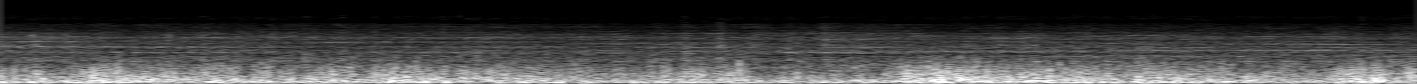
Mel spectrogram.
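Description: Double-stack container well cars of a freight train rolling past: a steady rumble of steel wheels on rail, with rapid small clicks and faint high steady ringing tones over it.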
